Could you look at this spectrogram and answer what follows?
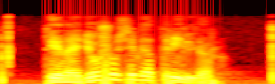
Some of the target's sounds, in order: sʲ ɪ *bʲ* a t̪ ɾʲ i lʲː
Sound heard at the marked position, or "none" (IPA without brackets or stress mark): bʲ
